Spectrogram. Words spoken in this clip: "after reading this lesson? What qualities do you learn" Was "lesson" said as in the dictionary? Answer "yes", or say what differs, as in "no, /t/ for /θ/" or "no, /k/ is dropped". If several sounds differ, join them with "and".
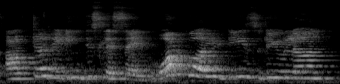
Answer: yes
